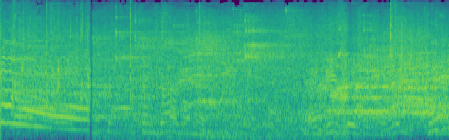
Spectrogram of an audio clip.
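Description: Basketball being dribbled on a gym court, with voices in the hall. A sharp cut in the sound comes just before one second in.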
